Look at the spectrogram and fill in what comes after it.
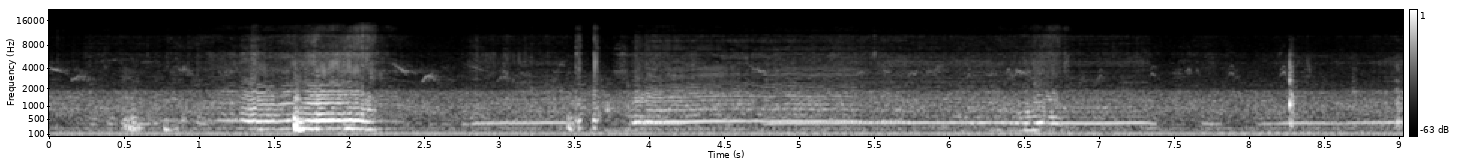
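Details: Early morning honey bees near hive boxes from extracted supers left all day in a truck bed; one bee drones in a long even mid-pitched buzz, wavering briefly, with a few clicks and a constant low hum.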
